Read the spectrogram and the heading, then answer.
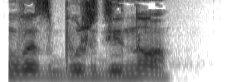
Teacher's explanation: Правильное ударение в слове падает на последний слог.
